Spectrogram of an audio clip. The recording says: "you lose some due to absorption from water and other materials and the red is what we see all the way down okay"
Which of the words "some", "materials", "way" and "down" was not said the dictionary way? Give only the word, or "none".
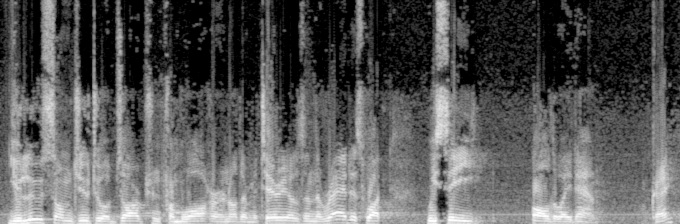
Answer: none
